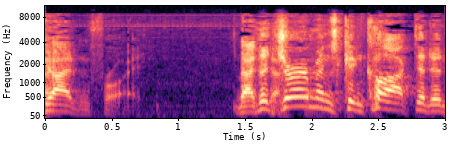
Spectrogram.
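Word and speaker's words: Schadenfreude: how do you say that German it's called shoden Freud Shaden Freud the Germans concocted it it's one's vague pleasure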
